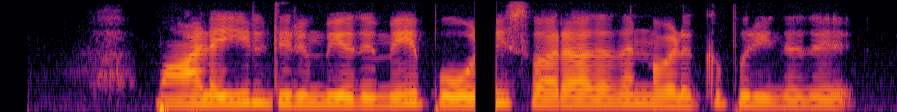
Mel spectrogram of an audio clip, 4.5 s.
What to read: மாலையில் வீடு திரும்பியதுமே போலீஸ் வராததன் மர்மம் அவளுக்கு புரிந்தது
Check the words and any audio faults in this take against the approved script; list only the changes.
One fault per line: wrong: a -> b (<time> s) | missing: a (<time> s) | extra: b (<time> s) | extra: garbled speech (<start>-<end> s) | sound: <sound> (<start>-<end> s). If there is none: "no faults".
missing: வீடு (1.3 s)
sound: dropout (2.4-2.5 s)
missing: மர்மம் (3.3 s)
